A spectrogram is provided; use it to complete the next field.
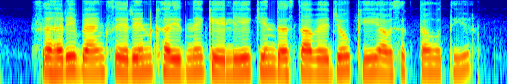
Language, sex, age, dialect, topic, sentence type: Hindi, female, 18-24, Awadhi Bundeli, banking, question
